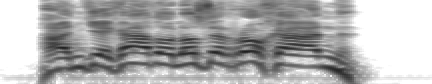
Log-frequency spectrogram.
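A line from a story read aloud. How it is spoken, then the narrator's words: Men shouting, rousing from despair. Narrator (Spanish): los hombres despertaban del miedo y la desesperación, y se gritaban unos a otros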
